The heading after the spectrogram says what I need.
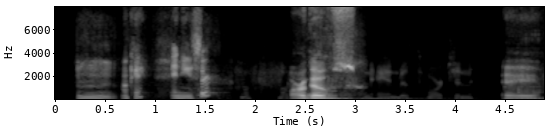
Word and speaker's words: Argos: Argos.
